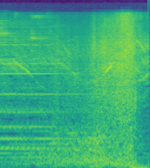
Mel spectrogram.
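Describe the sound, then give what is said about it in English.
A magical vanishing effect as a witch disappears in a puff of smoke: a loud, swelling shimmer of sweeping tones and airy whoosh that thickens and builds toward the end. “Don't be surprised, Toto. That's how you expect a witch to disappear. A puff of smoke.”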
